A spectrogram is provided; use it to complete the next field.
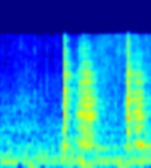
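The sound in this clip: An egg sizzles as it fries in a pan with rice: a steady hiss of frying, broken by two brief, louder bursts of sizzle and stirring.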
